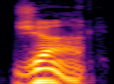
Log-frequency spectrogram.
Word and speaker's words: JOC: Colonel M Holland's joint Operation Center or Joc pronounced jock consisted of 20 tents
